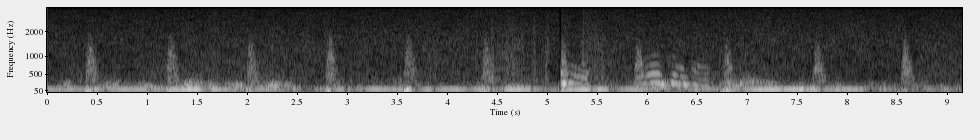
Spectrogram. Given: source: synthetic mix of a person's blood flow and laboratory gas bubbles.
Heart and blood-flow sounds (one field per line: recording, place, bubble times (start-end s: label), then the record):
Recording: Doppler ultrasound of blood flow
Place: subclavian vein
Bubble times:
no bubbles
From the record:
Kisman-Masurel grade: 000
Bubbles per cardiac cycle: 0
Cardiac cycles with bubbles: 0%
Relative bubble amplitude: no bubbles discernible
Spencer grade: 0 (complete lack of bubble signals)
